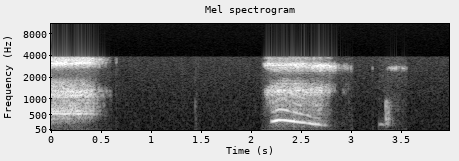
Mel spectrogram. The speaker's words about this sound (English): Okay, follow that up with a deep breathing. Ready? We're going to take in a big gulp of air.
